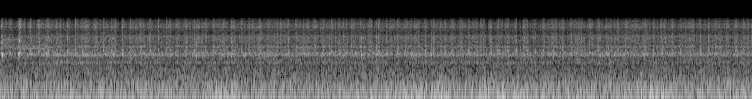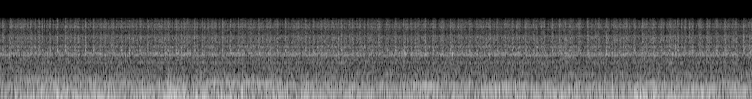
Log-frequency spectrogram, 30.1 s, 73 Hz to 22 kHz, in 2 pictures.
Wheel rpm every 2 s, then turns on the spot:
150, 160, 160, 160, 160, 160, 160, 160, 160, 160, 160, 160, 160, 160, 160.
none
